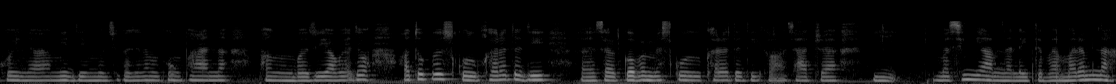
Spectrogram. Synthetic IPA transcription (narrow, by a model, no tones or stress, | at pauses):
kʰojnɐmit̚dimilsipʰazɐnɐmɐpʰuŋpʰanɐ | pʰɐŋbɐzujaweɐduɡɐɐtʰopːɐskulkʰɐɾɐdɐdi | sɐɾɡobɐɾmentskulkʰɐɾɐdɐdikʰa̰satɾɐ | mɐsiŋjamnɐlɐjtʰɐbɐmɐɾɐmnɐ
